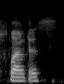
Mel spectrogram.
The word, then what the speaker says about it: flautist: Yes, flautist.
